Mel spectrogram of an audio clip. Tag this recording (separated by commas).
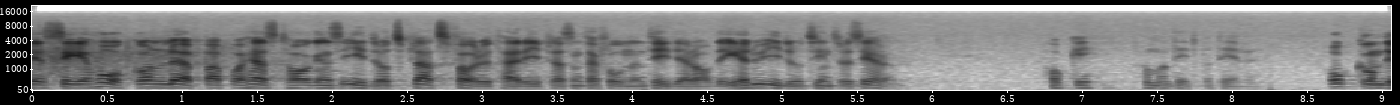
Speech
